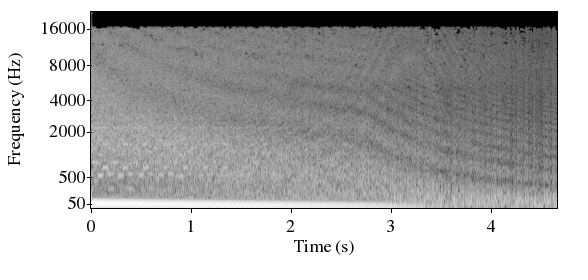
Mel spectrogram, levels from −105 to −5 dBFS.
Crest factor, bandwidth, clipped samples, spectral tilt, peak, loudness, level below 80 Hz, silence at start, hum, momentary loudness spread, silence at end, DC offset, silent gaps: 12 dB; 17 kHz; under 0.1%; -4 dB/octave; -4 dBFS; -18 LUFS; -16 dBFS; 0 s; none; 18 LU; 0 s; under 0.1%; none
